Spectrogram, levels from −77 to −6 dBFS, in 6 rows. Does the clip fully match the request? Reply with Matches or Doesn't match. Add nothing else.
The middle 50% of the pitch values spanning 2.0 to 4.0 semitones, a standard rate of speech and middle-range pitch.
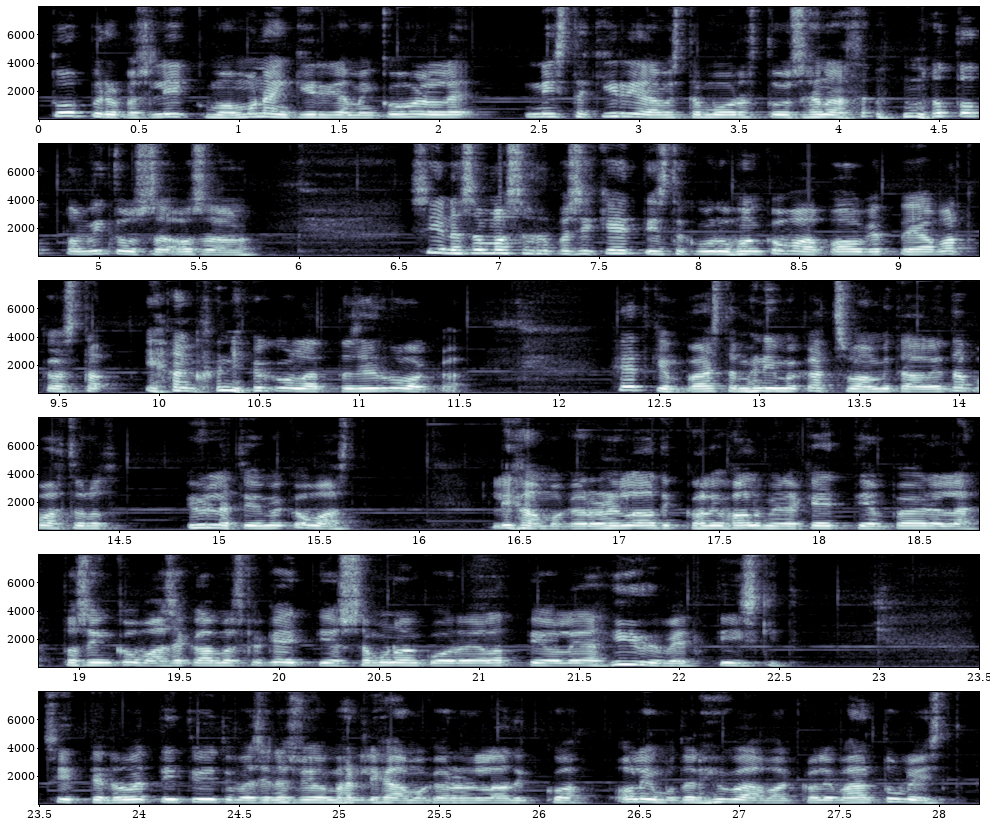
Matches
